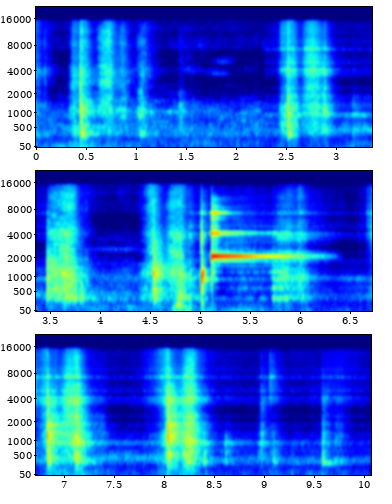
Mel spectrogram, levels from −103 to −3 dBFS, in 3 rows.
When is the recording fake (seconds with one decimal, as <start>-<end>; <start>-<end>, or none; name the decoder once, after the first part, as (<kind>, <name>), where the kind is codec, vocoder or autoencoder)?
2.3-3.5 (autoencoder, DAC-VAE); 4.9-10.1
